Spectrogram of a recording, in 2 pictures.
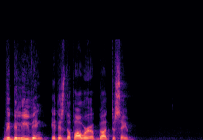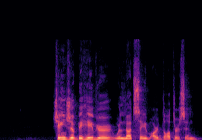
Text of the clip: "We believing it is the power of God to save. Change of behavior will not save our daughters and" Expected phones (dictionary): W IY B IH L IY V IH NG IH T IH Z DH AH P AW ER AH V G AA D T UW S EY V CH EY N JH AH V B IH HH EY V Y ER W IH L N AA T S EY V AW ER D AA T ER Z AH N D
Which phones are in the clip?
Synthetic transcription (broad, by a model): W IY B IH L IY V IH NG IH T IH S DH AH P AW ER AH V G AA D T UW S EY V CH EY N JH AH V B IH HH EY V Y ER W IH L N AA T S EY V AW ER D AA T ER S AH N D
